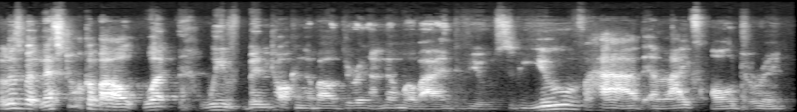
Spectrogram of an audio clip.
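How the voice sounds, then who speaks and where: A man's voice: deep voice, animated, normal speed, few pauses. A man with a Bahamian accent hosting a conversational interview, often repeating and rephrasing his questions. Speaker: interview show host. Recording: roomy, echoey sound.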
